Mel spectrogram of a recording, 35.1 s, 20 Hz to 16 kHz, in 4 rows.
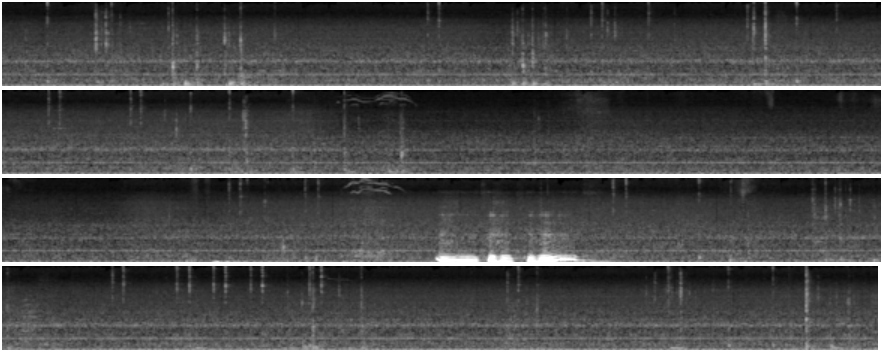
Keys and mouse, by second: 0.0-1.0 drag, 5.3 s, 7.6 Tab, 7.6 drag, 12.8 KP_5, 26.0 Tab, 26.4 a, 29.5 e, 33.3 Tab, 34.8 KP_1.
